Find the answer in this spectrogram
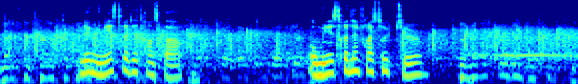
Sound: applause

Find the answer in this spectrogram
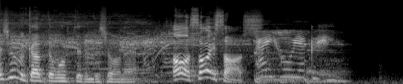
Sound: announcer speaks Japanese

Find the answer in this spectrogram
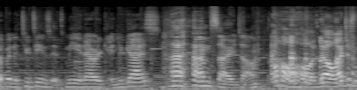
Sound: chuckles

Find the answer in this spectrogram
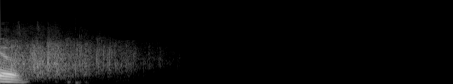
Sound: audience applauds

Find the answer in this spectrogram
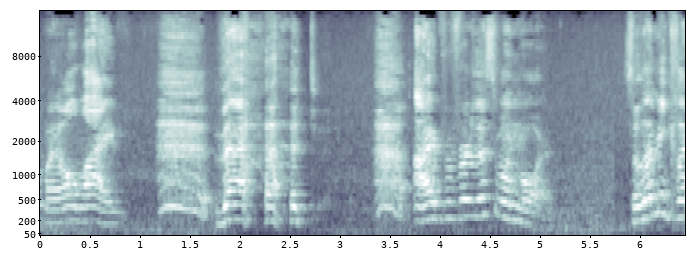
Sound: loud laugh

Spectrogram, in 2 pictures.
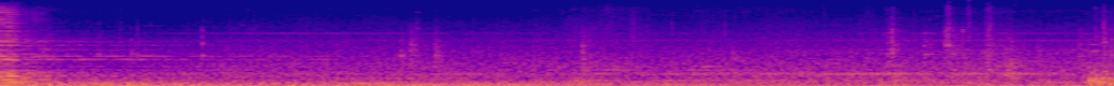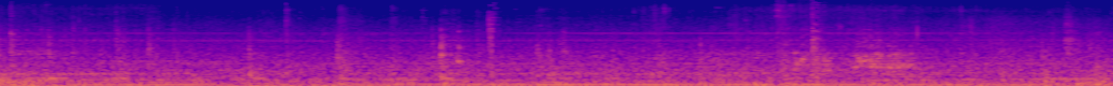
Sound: we hear coal mining machinery in the background

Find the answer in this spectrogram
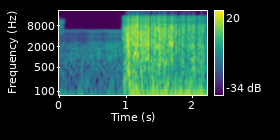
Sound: crushing Shard Earrape

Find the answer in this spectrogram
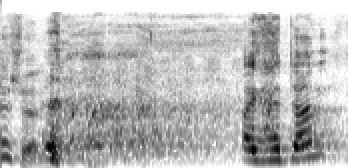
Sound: laughter

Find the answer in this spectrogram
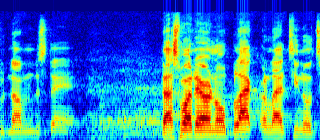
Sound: audience laughs

